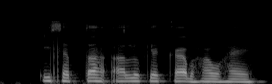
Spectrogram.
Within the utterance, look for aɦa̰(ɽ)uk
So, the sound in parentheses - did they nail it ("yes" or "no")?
no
